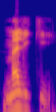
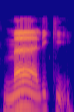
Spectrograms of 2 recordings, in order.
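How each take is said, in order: First: The first vowel is short. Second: The first vowel is long. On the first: "Kiraat yang pertama tanpa alif" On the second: "Kiraat yang kedua dibaca dengan alif"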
